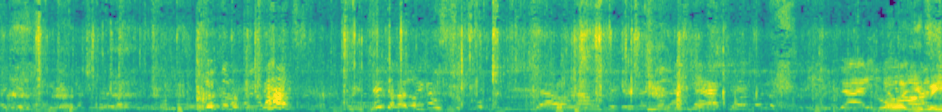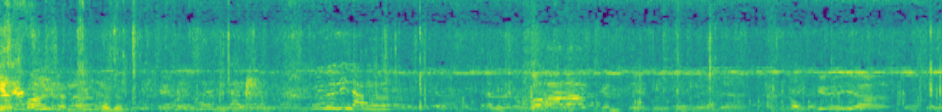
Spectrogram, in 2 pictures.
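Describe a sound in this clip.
Footsteps crunch on a dirt path.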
